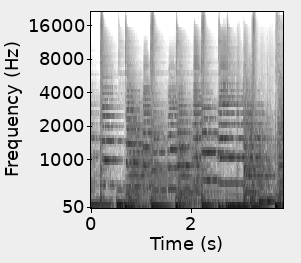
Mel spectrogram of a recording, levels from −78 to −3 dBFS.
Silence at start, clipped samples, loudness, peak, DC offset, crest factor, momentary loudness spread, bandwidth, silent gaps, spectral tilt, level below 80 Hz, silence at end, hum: 0 s; under 0.1%; -17 LUFS; -4 dBFS; under 0.1%; 14 dB; 3 LU; over 20 kHz; none; -5 dB/octave; -20 dBFS; 0 s; none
